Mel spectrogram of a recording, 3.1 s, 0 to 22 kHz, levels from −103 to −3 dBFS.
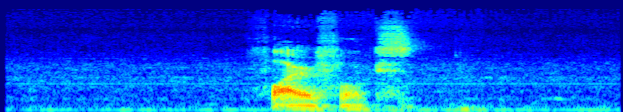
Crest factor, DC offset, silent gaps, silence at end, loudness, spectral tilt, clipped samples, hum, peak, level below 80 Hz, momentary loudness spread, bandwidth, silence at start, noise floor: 24 dB; under 0.1%; none; 0.75 s; -33 LUFS; -5 dB/octave; under 0.1%; none; -12 dBFS; -60 dBFS; 14 LU; 16 kHz; 1.35 s; -64 dBFS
